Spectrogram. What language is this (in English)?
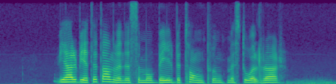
Swedish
